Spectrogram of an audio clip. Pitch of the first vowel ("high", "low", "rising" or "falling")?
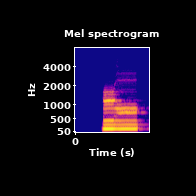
high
